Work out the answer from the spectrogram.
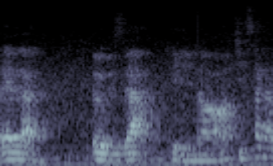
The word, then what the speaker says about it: dạo: nó là dấu nặng, nhưng mà tâm đang hát thành dấu huyền là từ dào. Từ dào, tại vì tiếng Việt mình có một số từ nếu mà mình không có phát âm đúng dấu thì nó bị sai nghĩa. Nên là từ bao nhiêu thì em cứ nhấn, cứ giống như là chữ dạo, em chỉ cần dạo chạm nhẹ xuống dấu nặng để em nghe nha.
